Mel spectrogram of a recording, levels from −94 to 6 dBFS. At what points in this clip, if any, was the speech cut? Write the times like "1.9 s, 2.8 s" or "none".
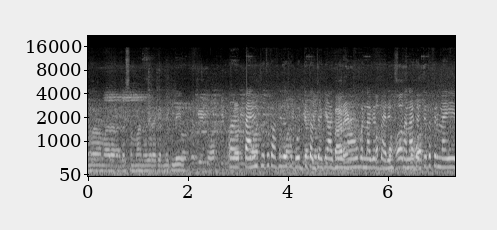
2.2 s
